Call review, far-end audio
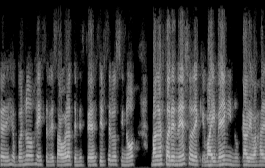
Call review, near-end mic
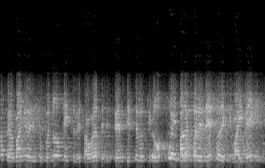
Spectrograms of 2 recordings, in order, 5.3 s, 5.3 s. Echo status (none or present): present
